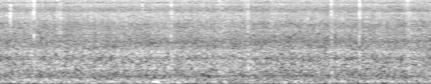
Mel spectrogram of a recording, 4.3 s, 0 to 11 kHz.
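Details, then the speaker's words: Bachmann Class 47 BR green DCC sound-fitted model locomotive, sound off, on a 2.35° gradient at speed setting 20: quiet steady low hum with faint light ticks, no cogging or surging, smooth running. "And you'll see that this one gives no cogging at all. This is a lovely runner. No issues whatsoever."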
